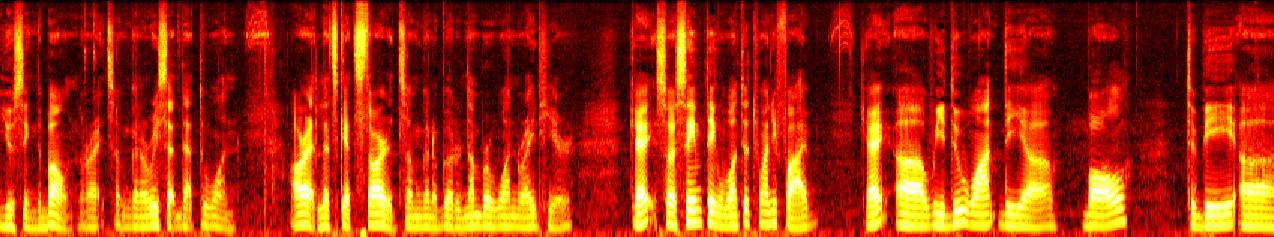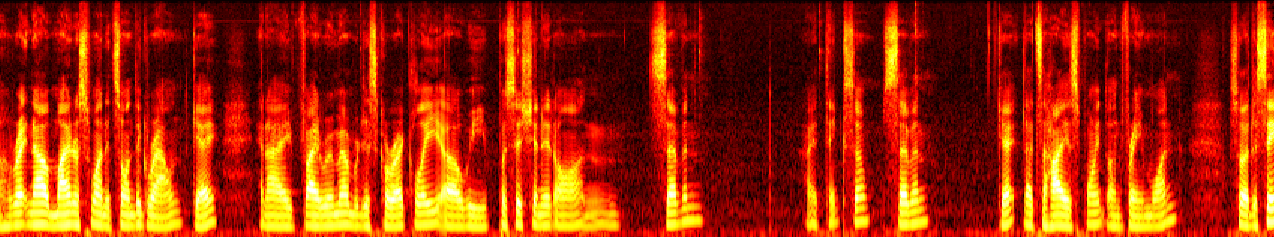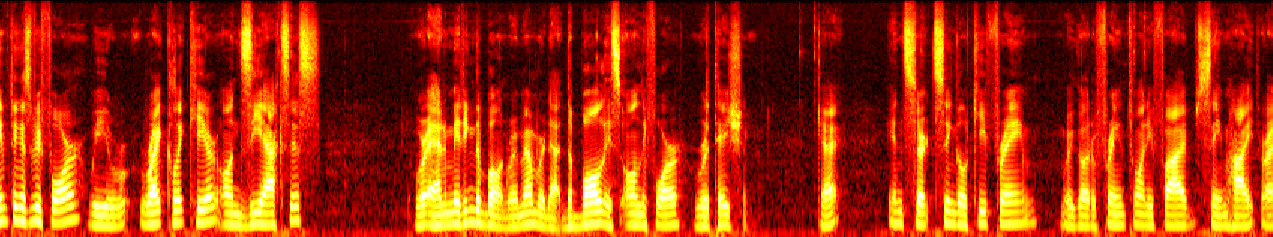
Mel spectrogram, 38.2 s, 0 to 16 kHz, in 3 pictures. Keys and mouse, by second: 1.0-2.7 drag, 4.4 KP_1, 11.4-12.6 shift+middle drag, 15.6-16.5 shift+middle drag, 18.0-19.8 drag, 21.0-23.0 drag, 25.1-25.5 shift+middle drag, 28.3-29.5 right drag, 33.5-34.8 right drag, 36.8 click.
